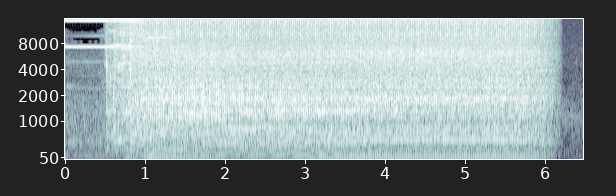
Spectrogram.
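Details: 2012 Prius on its first morning cold start after intake manifold and EGR cleaning to fix a P0301 cylinder 1 misfire and cold-start knocking; it catches cleanly and idles smoothly with no knock and no check engine light. Normal idle.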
